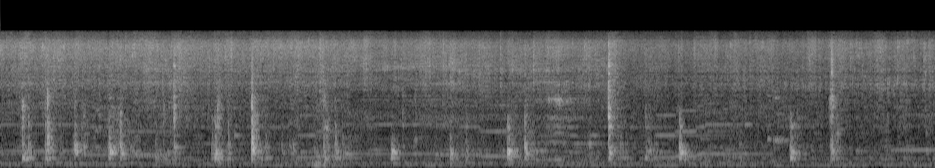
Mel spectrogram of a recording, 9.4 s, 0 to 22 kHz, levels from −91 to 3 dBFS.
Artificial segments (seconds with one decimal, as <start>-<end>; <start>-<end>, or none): 3.5-6.0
